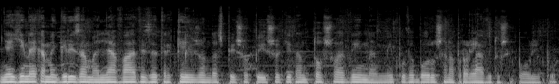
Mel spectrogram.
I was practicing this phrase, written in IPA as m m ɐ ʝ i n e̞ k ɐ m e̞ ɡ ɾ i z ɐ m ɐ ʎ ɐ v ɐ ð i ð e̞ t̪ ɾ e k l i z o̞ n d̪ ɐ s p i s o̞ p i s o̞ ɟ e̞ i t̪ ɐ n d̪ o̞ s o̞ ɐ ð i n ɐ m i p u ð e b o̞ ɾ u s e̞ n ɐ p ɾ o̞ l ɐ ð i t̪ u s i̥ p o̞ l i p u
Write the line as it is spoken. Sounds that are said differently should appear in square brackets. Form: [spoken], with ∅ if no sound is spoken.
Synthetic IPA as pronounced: m [ɲ] ɐ ʝ i n e̞ k ɐ m e̞ ɡ ɾ i z ɐ m ɐ ʎ ɐ v ɐ ð i [z] e̞ t̪ ɾ e k l i z o̞ n d̪ ɐ s p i s o̞ p i s o̞ [c] e̞ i t̪ ɐ n [t̪] o̞ s o̞ ɐ ð i n ɐ m i p u ð e b o̞ ɾ u s e̞ n ɐ p ɾ o̞ l ɐ [v] i t̪ u s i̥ p o̞ l i p u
